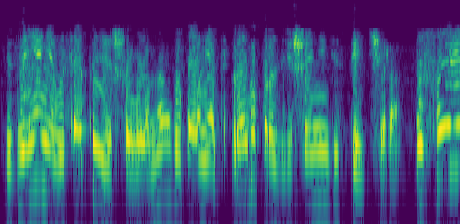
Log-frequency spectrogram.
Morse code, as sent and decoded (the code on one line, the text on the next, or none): none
